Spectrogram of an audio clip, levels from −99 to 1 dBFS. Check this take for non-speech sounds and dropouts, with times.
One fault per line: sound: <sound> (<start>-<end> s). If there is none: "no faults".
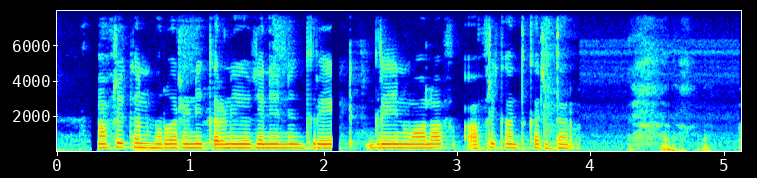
sound: dropout (2.1-2.1 s)
sound: laugh (4.3-4.9 s)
